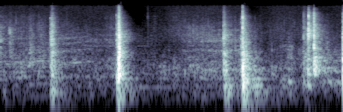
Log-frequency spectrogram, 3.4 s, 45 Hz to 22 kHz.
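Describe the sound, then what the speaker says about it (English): A drawer in a 2018 Winnebago Minnie Winnie 22R Class C motorhome slides open and shut, giving four or five sharp knocks and thuds at close range in a quiet interior. "Full pull on your drawers."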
